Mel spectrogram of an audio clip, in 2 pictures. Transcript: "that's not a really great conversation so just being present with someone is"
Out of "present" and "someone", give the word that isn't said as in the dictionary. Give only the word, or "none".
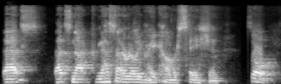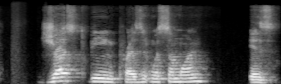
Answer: none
